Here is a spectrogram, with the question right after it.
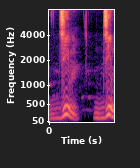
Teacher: জিব্বার মাঝখানে উপরে তালের সঙ্গে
